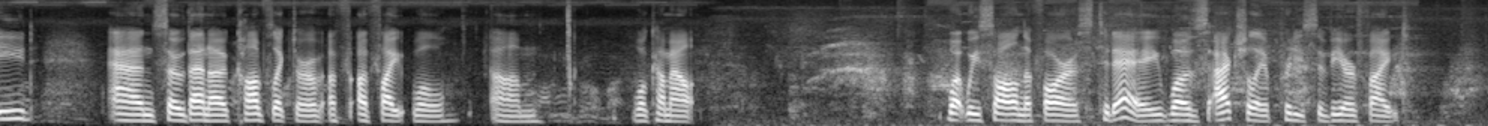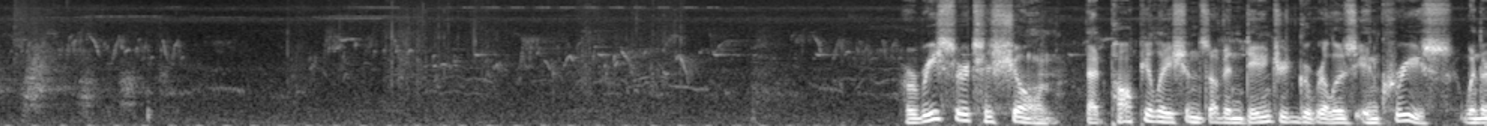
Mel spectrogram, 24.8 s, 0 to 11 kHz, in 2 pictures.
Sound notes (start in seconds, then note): 6.5 gorilla screeching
